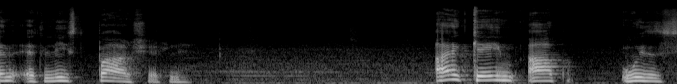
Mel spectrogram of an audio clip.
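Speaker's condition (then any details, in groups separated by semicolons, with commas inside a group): Parkinson's disease; tremor of hands and body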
